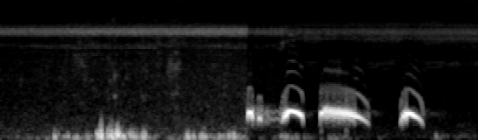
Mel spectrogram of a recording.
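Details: Spotted dove kept as a cage bird, cooing to stimulate untrained doves: low thumping knocks first, then one phrase of a brief stutter, a slurred note, a long falling coo and a clipped final note.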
